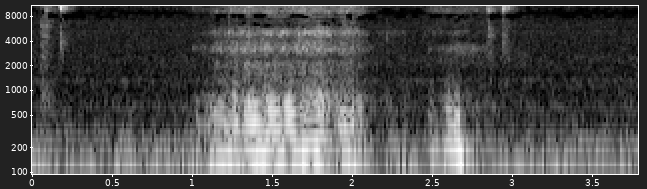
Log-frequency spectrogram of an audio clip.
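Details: A sleeping 15-year-old senior Boston Terrier snores once: a rough, low, rattling breath lasting about a second. A shorter, softer snort follows shortly after in an otherwise quiet setting.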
